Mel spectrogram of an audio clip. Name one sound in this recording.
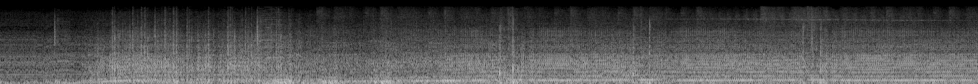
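A rally car engine roars and revs as the car accelerates.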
